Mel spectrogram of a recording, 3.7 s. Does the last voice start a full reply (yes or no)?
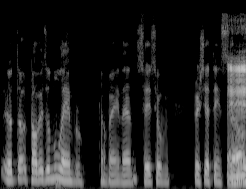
yes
